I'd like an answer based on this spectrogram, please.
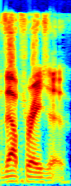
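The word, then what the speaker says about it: Valparaiso: How do you pronounce that? Uh, Valparezo.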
